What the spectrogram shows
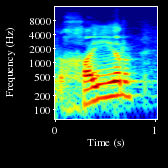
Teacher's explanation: This is called maddim. Like when I say the word khayr, I didn't do exactly 1 haraka on the ya. It's a little bit more. Anyway, just say 1 haraka and you're good.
